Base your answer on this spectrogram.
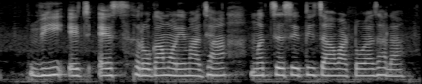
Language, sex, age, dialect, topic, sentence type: Marathi, female, 25-30, Southern Konkan, agriculture, statement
